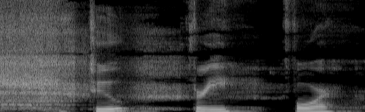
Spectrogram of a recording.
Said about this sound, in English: you release through your mouth. And you want to do like a shh sound.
